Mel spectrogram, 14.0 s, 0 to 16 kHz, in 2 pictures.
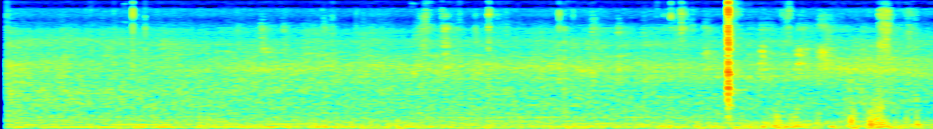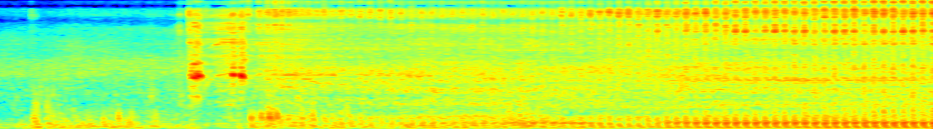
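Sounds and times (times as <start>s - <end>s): small motorcycle engine idling: 8.4s - 14.0s.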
